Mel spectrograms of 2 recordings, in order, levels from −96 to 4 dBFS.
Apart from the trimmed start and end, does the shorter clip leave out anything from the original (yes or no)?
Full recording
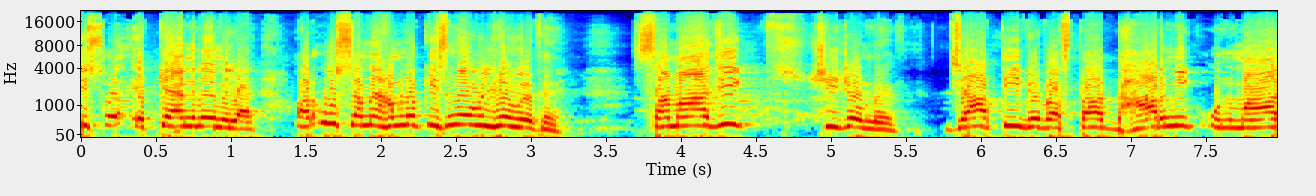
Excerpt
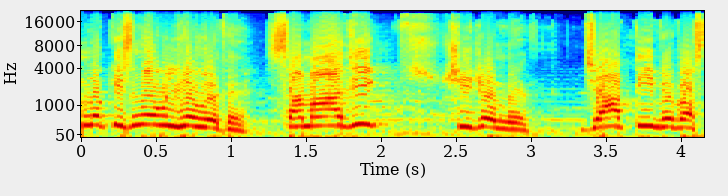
yes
